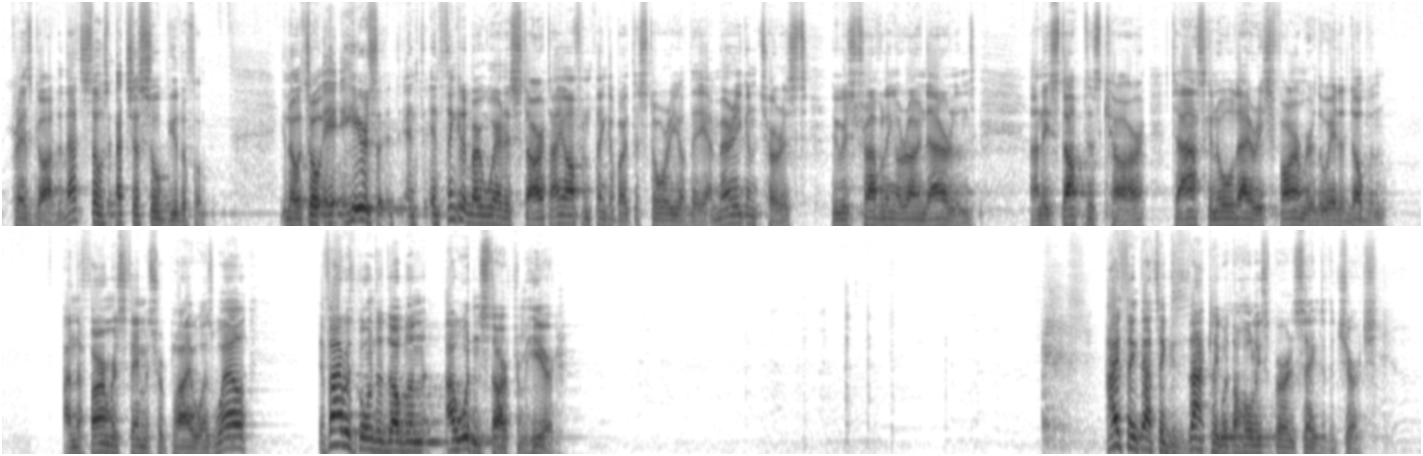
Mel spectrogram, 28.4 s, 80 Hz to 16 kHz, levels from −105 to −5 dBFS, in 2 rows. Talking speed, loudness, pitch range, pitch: 170 wpm, -34 LUFS, 95-135 Hz, 110 Hz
